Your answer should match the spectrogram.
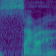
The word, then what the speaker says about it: Sara: No way Sara Bejlek Sara, I should say is really how you pronounce it.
